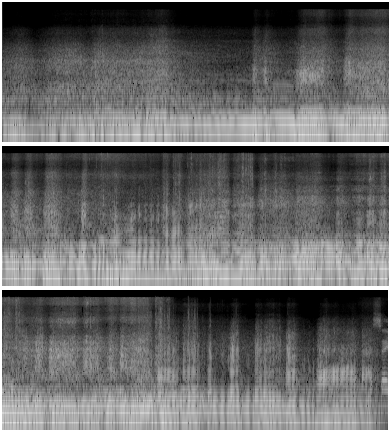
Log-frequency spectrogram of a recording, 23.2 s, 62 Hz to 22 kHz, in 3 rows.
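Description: A Yamaha YFZ450R quad's single-cylinder engine runs loud and close, rising and falling through repeated revs over a steady throaty idle, with someone talking over it at the start.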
